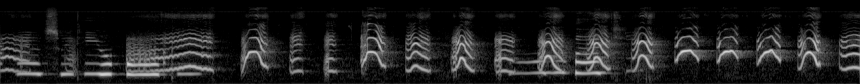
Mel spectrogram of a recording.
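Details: Yorkshire Terrier puppy crying in high, whining whimpers with harmonic overtones, opening with longer steady whines, then a run of short rising-falling yelps roughly twice a second; a woman's soft soothing voice briefly heard at the start.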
